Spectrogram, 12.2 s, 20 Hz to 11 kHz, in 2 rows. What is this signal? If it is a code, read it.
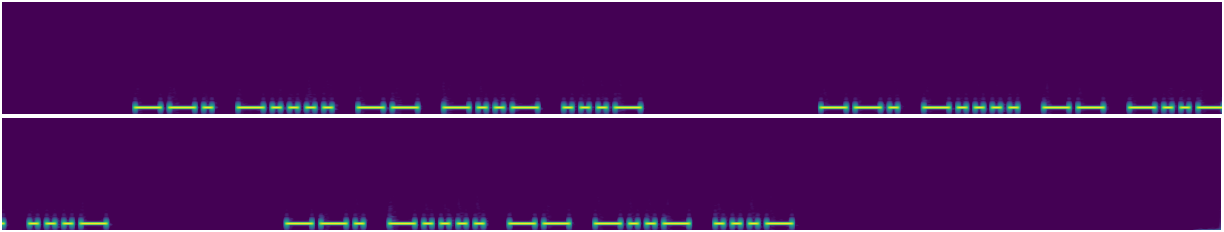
Morse code, heard as a keyed tone, about 28 wpm, 700 Hz. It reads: G6MXV G6MXV G6MXV
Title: DXCC-100 Call Signs - 5 Characters - Repeated 3x - 28wpm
